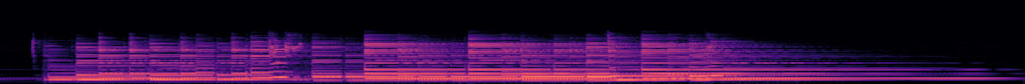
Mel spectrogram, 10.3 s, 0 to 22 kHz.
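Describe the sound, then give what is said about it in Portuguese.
An electric guitar played through the clean channel of a preamp with FV1 reverb strums and picks sustained chords drenched in reverb, notes ringing and blending into a lingering wash that slowly decays at the end, played alone with no voices. “Depois a gente passa pro reverb do FV1.”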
